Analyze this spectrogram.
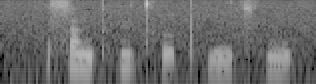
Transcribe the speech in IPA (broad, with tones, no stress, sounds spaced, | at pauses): s a˥˩ n pʰ y˥ t̪ʰ ɤ̰˨˩ pʰ i˧˥ ŋ t͡sʰ u˥˩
